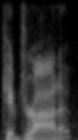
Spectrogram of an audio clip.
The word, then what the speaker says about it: Cape Girardeau: Cape Girardeau?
